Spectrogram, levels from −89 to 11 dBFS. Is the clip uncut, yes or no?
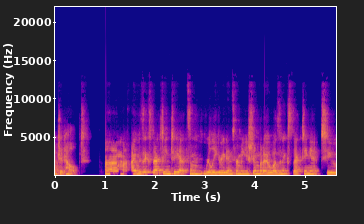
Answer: no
